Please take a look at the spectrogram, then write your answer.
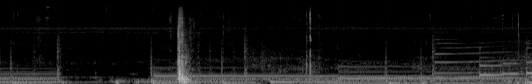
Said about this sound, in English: I just got out of the car, by the way, hit the alarm on my vehicle currently outside. Probably hear all of the insects and shit outside, but fuck it.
